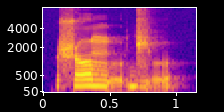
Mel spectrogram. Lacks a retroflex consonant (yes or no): no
